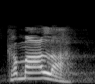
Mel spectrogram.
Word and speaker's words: Kamala: to interrupt him know my name's kamala like comma i remember that like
